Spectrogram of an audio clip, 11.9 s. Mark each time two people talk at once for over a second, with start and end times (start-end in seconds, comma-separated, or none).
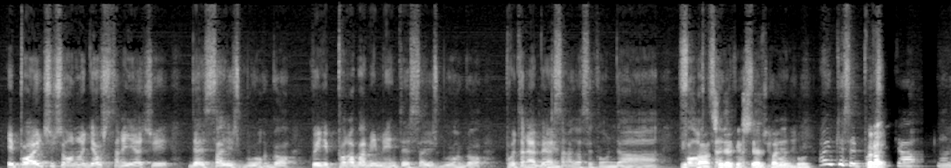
8.4-10.2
